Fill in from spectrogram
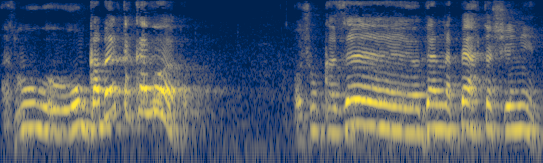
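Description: A man preaching a sermon and retelling stories in animated fashion, acting out the dialogue. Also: sits high. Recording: echoey hall with faint noise.

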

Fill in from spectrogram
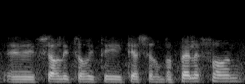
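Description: A man's voice: medium pitch, fairly even intonation, a little hiss or hum. A man who volunteers as a medical clown, answering a radio interview hesitantly and stammering. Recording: tinny phone line.

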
